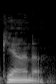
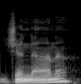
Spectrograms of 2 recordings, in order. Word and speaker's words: jnana: What's a word in English that comes from jnana? To know. Is that why it's spelled so funny? Yes. As jnana, everyone looks at janana.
